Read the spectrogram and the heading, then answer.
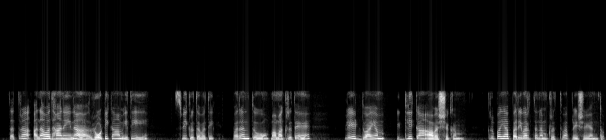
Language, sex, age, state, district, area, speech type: Sanskrit, female, 30-45, Karnataka, Bangalore Urban, urban, spontaneous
